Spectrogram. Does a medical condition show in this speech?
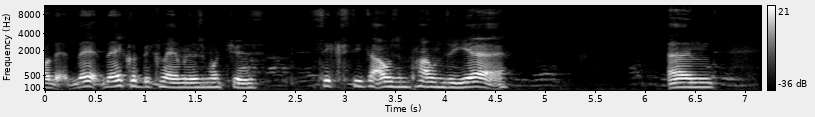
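Yes: spastic cerebral palsy; spastic, mainly lower limbs, one side weaker, spasms.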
